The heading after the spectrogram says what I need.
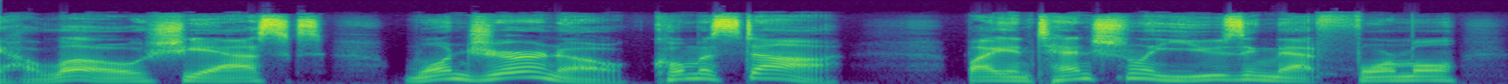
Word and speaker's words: come sta: But, if you want to be respectful with the stranger or maybe an elder, you drop that I entirely and use a shorter, clipped a sound.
